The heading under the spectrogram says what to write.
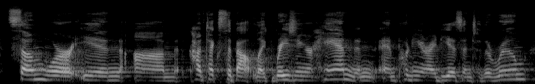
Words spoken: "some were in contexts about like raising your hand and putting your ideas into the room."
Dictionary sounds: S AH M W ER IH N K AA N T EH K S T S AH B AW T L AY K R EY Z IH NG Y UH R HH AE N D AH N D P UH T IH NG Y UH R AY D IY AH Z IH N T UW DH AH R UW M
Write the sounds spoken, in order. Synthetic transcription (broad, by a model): S AH M W ER IH N K AA N T EH K S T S AH B AW T L AY K R EY Z IH NG Y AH R HH AE N D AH N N P UH T IH NG Y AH R AY D IY AH Z IH N T UW DH AH R UW M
